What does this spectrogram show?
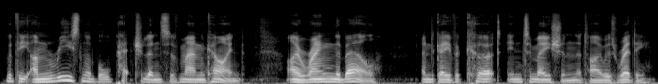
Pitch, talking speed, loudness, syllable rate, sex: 115 Hz, 175 wpm, -17 LUFS, 5.4 syllables/s, male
